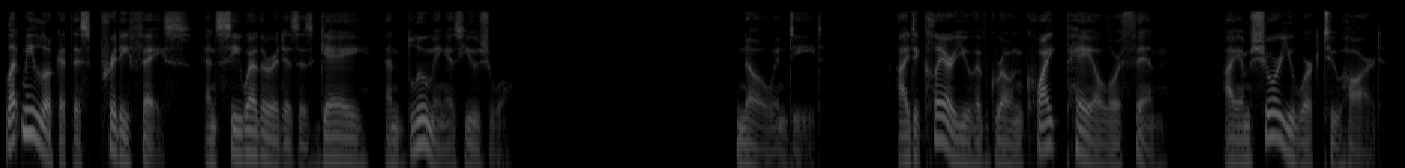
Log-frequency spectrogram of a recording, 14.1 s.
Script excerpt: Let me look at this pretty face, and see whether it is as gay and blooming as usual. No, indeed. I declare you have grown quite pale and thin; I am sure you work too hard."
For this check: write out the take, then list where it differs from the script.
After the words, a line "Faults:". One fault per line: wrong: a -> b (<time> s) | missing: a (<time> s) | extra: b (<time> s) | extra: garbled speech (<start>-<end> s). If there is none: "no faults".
Let me look at this pretty face, and see whether it is as gay and blooming as usual. No, indeed. I declare you have grown quite pale or thin; I am sure you work too hard."
Faults:
wrong: and -> or (11.1 s)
